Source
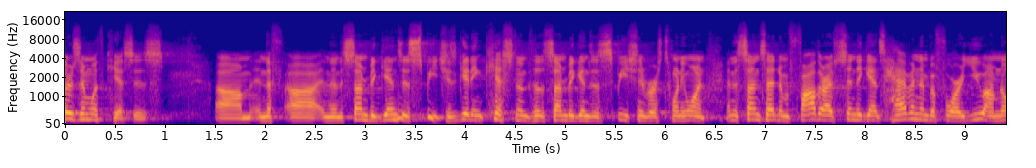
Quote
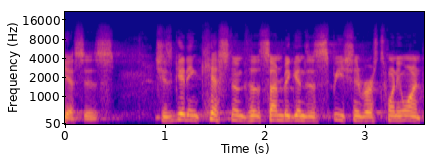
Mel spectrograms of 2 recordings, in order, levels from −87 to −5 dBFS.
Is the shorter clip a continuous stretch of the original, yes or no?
no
